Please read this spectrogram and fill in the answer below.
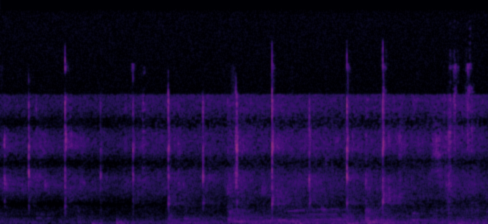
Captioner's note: fingers snapping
